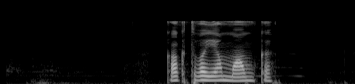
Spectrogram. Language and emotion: Russian, neutral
